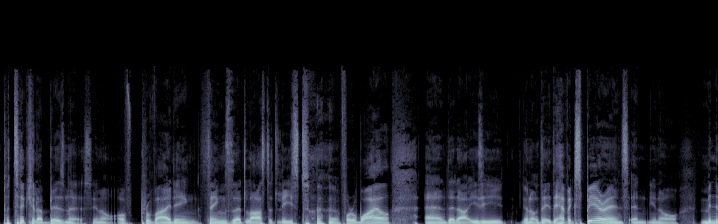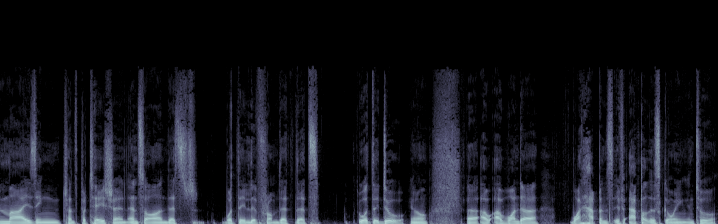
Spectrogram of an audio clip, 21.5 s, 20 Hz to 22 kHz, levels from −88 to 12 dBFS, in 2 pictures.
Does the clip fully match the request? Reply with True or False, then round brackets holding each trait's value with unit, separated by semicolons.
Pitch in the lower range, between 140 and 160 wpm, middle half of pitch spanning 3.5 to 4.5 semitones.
True (110 Hz; 155 wpm; 4.1 semitones)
